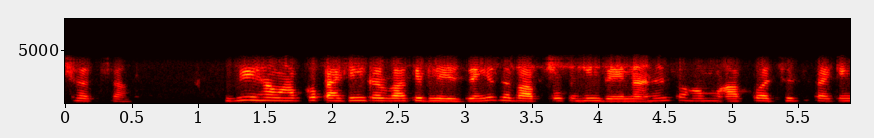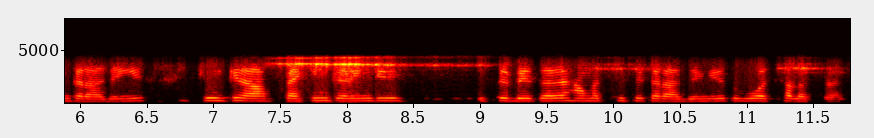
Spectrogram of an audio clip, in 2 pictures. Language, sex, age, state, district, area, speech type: Urdu, female, 18-30, Uttar Pradesh, Rampur, urban, conversation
